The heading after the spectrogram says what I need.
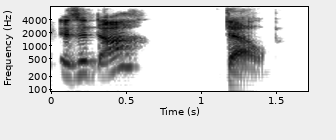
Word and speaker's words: Doub: Doub. Doub.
